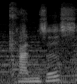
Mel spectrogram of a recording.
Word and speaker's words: Kansas: But how you can have a state where you have Kansas and it's pronounced Kansas, and then you take that exact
